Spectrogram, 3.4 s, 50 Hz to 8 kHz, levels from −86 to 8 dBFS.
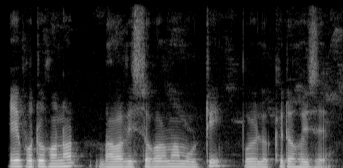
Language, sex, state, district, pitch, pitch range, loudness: Assamese, male, Assam, Sonitpur, 130 Hz, 120-140 Hz, -18 LUFS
